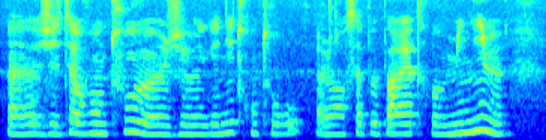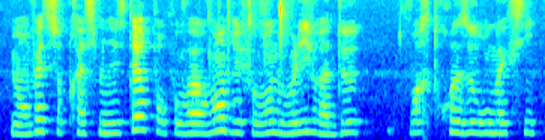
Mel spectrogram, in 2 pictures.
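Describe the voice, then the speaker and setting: A woman's voice: medium pitch, steady tone, moderate pace, slight background noise. A young woman chatting casually to camera while unboxing a book box at home, with lots of fillers and restarts. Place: at home, indoors.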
